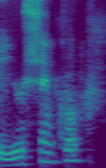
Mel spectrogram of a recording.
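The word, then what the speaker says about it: Yushchenko: was overthrown by you let me pronounce the ukrainian way yushenko and um that he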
